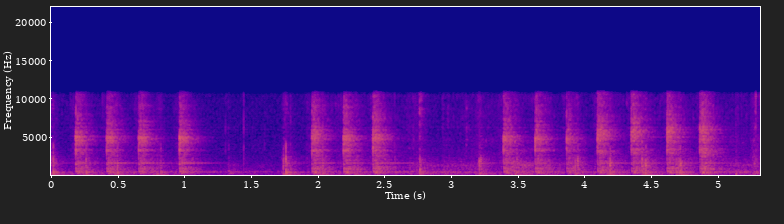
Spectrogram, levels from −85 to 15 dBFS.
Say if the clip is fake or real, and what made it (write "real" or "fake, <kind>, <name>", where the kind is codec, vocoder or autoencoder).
fake, vocoder, Vocos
